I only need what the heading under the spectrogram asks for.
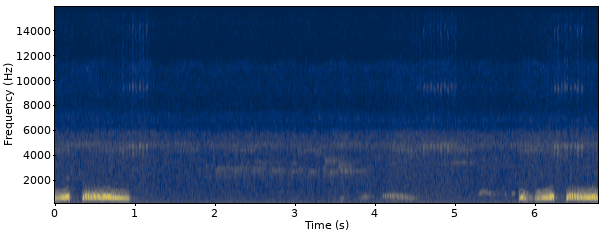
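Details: Spotted dove trained as a lure, calling at a wild bird descending for the second time. The long end of a low cooing phrase opens the recording. After a quiet gap, a soft note leads into another double coo and a long croo.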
